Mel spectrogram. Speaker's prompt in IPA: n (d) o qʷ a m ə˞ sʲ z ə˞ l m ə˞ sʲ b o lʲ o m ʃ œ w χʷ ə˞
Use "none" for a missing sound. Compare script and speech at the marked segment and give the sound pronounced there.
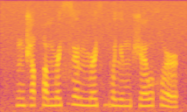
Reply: d͡ʒ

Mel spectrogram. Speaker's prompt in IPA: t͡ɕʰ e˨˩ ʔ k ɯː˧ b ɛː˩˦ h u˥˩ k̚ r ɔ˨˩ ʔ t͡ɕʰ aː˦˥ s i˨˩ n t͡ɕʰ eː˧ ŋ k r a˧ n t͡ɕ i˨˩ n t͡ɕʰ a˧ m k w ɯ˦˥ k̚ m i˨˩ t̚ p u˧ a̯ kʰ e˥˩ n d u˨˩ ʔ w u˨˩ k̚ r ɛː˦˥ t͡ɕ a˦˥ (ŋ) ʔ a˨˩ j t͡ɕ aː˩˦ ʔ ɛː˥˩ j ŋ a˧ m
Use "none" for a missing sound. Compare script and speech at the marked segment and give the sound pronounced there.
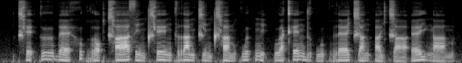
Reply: n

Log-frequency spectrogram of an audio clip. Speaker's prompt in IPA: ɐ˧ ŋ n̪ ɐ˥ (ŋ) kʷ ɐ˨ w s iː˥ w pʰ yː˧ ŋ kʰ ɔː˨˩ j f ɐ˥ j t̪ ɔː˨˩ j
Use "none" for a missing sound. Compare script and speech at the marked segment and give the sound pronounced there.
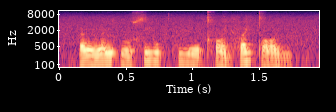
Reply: n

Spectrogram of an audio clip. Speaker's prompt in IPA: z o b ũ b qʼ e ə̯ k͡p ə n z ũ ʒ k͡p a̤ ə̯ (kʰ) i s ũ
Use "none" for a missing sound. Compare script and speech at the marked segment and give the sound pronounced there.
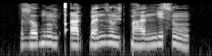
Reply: ŋ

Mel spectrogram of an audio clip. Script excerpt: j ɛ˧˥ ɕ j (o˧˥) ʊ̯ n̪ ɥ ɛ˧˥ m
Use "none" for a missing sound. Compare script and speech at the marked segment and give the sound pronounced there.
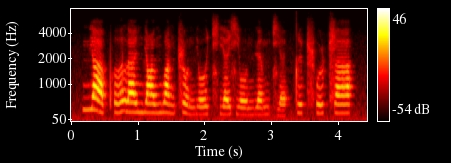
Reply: o˨˩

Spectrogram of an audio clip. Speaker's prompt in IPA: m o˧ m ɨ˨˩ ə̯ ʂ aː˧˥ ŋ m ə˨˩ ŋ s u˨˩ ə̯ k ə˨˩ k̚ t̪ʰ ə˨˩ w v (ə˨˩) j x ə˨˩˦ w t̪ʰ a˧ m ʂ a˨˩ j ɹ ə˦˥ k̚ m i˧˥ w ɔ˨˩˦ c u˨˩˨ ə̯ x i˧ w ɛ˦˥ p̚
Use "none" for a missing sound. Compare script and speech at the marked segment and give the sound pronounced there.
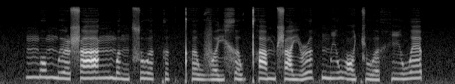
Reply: ə˨˩˨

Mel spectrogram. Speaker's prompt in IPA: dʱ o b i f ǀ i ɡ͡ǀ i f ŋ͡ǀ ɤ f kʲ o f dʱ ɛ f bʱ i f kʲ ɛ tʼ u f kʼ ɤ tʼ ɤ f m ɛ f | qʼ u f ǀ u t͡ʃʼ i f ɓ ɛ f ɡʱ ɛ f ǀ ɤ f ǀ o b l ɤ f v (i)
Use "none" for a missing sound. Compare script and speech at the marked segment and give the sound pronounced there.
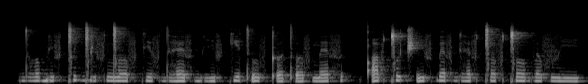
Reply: i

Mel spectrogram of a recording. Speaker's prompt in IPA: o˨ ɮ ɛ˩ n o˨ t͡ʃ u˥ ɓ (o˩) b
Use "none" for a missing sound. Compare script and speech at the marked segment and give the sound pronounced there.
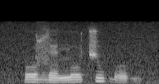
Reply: o˩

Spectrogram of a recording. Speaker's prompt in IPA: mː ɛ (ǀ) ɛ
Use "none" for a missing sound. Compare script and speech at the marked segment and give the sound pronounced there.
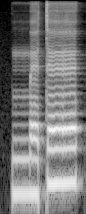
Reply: t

